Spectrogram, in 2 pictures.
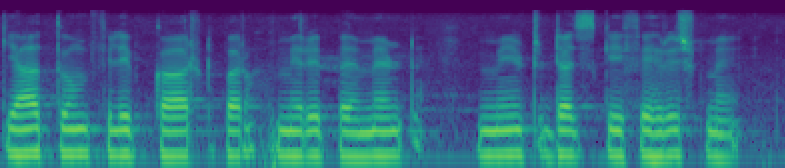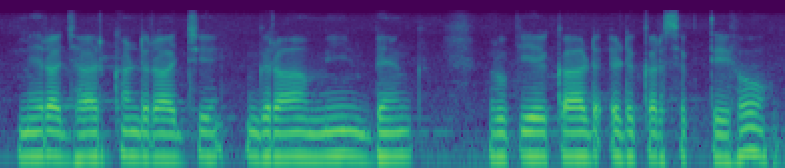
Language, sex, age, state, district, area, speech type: Urdu, male, 18-30, Uttar Pradesh, Balrampur, rural, read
